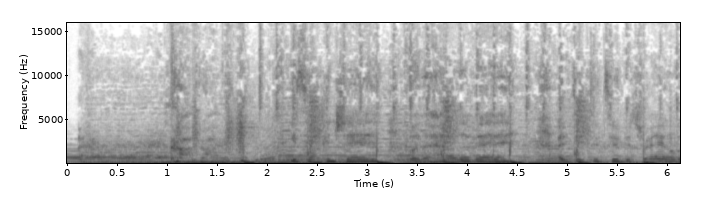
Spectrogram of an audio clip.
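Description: A pop song plays loud and steady, with dense layered synths, a deep bass that swoops downward in a repeating pattern, and a driving beat filling the whole stretch.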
